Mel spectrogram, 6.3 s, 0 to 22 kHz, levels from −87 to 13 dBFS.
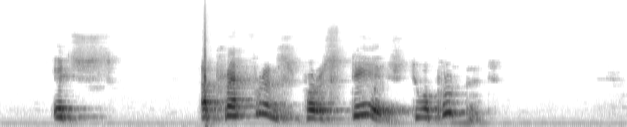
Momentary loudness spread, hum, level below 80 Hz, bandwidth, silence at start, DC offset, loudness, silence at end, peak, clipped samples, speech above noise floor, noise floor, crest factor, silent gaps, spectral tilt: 10 LU; none; -62 dBFS; 7.6 kHz; 0.55 s; under 0.1%; -16 LUFS; 1.5 s; 0 dBFS; under 0.1%; 48 dB; -64 dBFS; 18 dB; none; -7.5 dB/octave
